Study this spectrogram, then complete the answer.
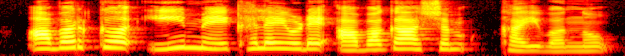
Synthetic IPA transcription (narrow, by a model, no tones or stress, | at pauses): ɐʋɐrkɨʔiːme̞ːkʰɐlɐjuɽe̞ʔɐʋɐɣaːɕɐmkɐjʋɐnːu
